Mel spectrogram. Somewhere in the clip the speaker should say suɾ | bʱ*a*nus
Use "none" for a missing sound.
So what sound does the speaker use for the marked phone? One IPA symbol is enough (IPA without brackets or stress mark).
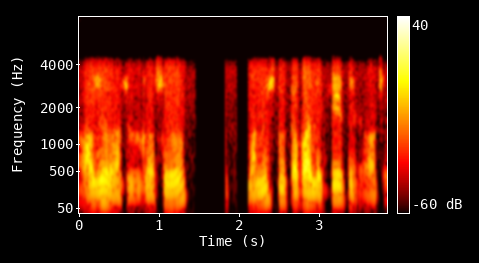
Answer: ʌ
